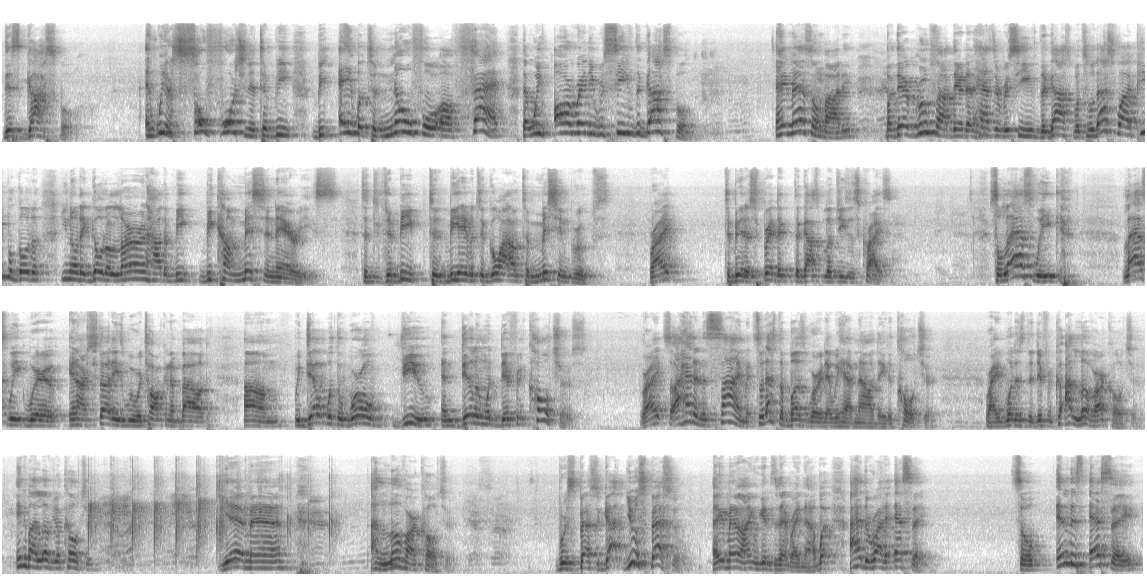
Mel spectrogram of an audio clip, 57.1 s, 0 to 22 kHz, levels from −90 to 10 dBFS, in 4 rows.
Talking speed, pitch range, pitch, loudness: 170 wpm, 155-245 Hz, 185 Hz, -21 LUFS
